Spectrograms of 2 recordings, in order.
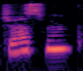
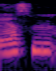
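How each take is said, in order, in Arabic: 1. الاسم يبدأ بصوت J. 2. الاسم يبدأ بصوت Y. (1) "الاتنين نطق صح" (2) "فاحنا في الألماني بنقول ياسمين عادي"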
